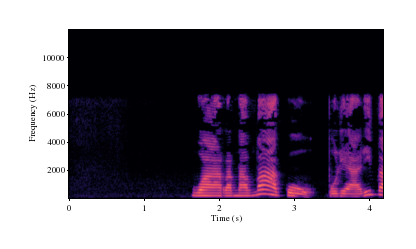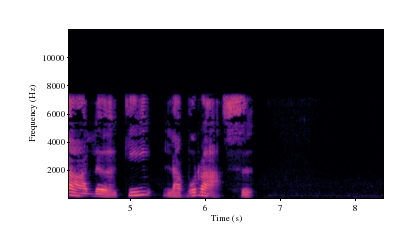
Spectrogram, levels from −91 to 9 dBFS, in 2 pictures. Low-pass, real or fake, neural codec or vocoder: 7.2 kHz; real; none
